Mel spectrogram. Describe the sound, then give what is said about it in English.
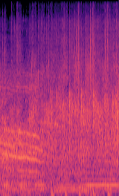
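Audience applause for a contestant leaving the stage at a comedy quiz show: dense, steady clapping from a crowd, held at an even level throughout. “Massive round of applause for Sam.”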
